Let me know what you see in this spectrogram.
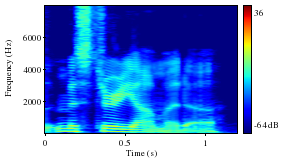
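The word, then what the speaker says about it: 山田: But their pronunciation's pretty easy. So this is Yama. And this is Da. So this is Mr. Yamada.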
